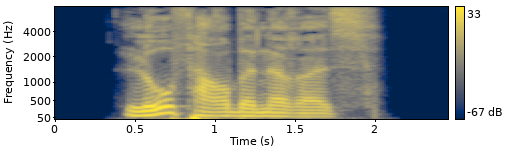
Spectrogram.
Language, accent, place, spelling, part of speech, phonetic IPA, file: German, Germany, Berlin, lohfarbeneres, adjective, [ˈloːˌfaʁbənəʁəs], De-lohfarbeneres.ogg
- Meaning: strong/mixed nominative/accusative neuter singular comparative degree of lohfarben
